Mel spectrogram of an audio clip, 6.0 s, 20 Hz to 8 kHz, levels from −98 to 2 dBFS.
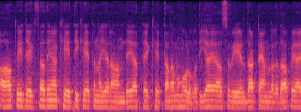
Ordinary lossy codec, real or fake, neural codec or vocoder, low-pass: none; real; none; none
